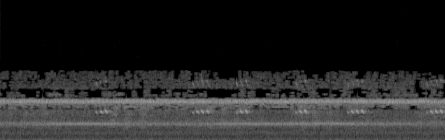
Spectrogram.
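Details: Crickets chirping, offered with cicadas as natural tinnitus sound therapy: short pulsed chirps repeated about every half second over a steady high insect drone and a low background hiss.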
